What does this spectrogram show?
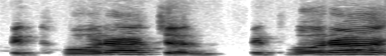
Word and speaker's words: Pithora: been founded by raja pithora is a local pronunciation of prithvi so the sanskrit word prithvi becomes pithora in the local dialect so in so the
